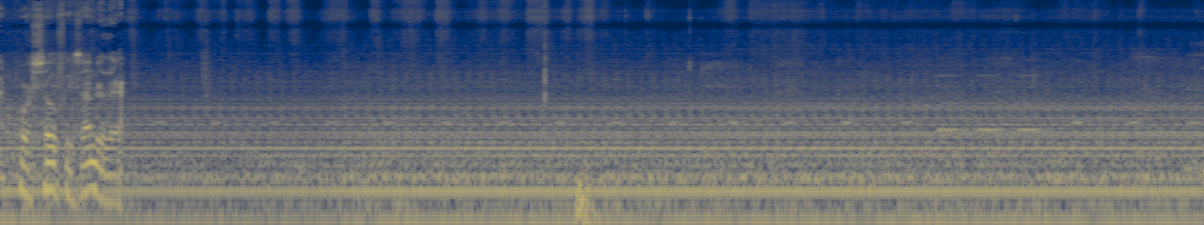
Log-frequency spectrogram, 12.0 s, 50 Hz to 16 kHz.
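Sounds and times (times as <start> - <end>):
electrical hum of equipment: 0.0 - 12.0
short electronic beep: 8.4 - 12.0.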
